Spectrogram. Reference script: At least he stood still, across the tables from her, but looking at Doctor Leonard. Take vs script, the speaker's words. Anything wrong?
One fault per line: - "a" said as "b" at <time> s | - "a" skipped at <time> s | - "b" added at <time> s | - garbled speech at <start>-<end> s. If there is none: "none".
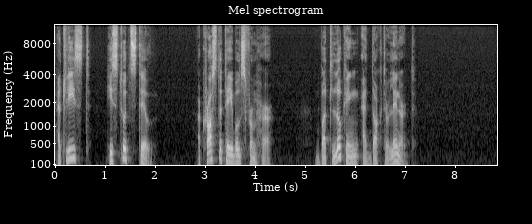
none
